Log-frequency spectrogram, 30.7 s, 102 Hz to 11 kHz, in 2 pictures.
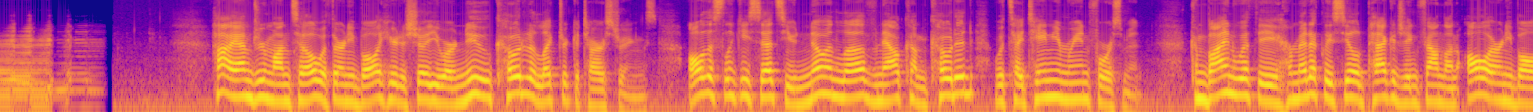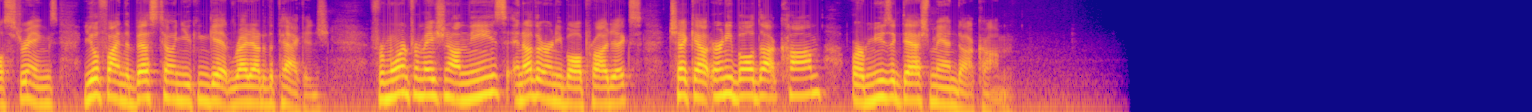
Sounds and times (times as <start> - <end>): Speech: 2.2 - 25.5.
